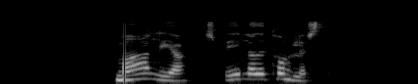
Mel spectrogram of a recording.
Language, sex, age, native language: Icelandic, female, 30-39, Icelandic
